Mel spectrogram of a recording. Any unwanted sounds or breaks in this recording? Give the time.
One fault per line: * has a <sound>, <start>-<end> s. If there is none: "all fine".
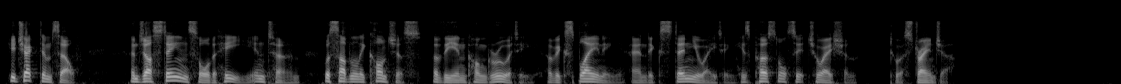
all fine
